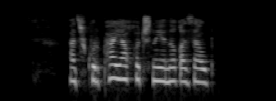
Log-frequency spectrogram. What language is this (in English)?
Abkhazian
